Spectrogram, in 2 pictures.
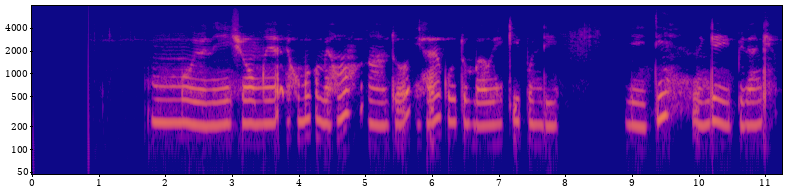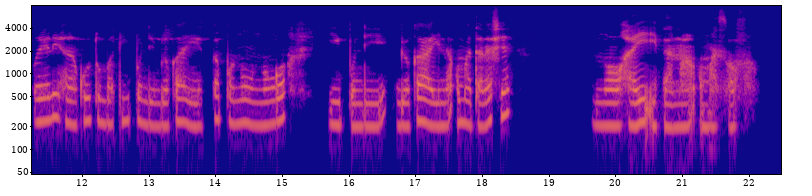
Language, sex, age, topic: Oshiwambo, female, 18-24, finance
